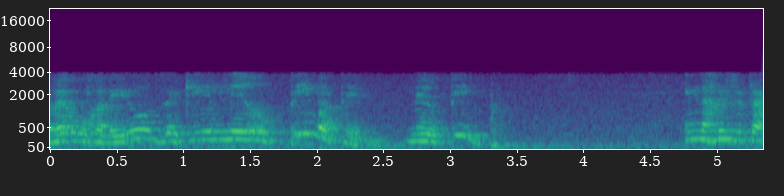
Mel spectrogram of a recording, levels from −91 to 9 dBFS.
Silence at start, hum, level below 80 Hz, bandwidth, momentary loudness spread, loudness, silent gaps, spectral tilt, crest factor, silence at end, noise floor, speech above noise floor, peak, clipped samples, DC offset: 0 s; none; -50 dBFS; 4.1 kHz; 14 LU; -28 LUFS; none; -7 dB/octave; 18 dB; 0 s; -49 dBFS; 21 dB; -10 dBFS; under 0.1%; under 0.1%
